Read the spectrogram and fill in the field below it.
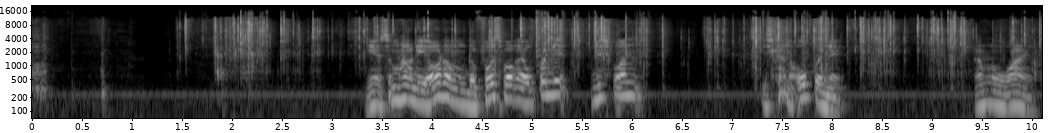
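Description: A cardboard box lid slides and scrapes.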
